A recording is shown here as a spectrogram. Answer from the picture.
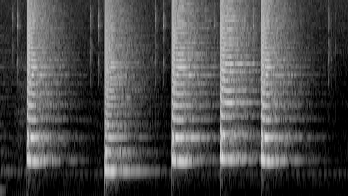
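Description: Single synth lead notes sounding one at a time as a melody is entered note by note in a piano roll. There are five separate notes, each starting sharply and fading away before the next.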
